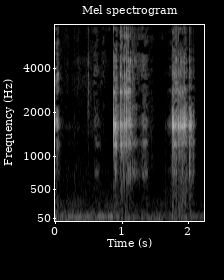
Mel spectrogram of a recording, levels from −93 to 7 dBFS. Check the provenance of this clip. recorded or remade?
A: recorded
